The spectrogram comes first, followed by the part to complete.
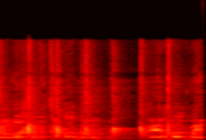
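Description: A group of men clapping hands in a quick rhythm over loud, overlapping voices of celebration.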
